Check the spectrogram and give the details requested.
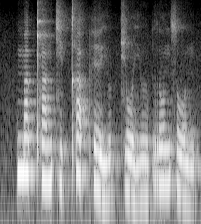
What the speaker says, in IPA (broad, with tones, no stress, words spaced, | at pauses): ma˥˩t̚pʰa˦˥n t͡ɕe˨˩k̚tʰa˥˩ʔpʰeː˨˩ jɯ˨˩k̚t͡ɕoː˨˩ jɯː˩˦pro˦˥nso˨˩n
